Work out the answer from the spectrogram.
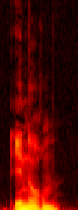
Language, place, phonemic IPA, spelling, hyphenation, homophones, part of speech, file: French, Paris, /e.nɔʁm/, énorme, é‧norme, énormes, adjective, Fr-énorme.ogg
- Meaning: enormous, huge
